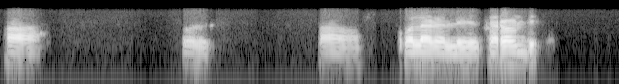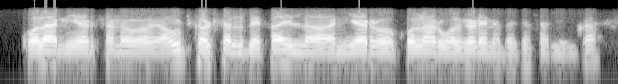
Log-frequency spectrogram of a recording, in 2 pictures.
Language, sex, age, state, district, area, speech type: Kannada, male, 30-45, Karnataka, Kolar, urban, conversation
